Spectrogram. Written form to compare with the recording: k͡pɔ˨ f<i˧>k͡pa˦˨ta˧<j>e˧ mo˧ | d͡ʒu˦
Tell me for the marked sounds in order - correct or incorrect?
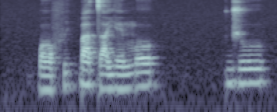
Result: incorrect, correct

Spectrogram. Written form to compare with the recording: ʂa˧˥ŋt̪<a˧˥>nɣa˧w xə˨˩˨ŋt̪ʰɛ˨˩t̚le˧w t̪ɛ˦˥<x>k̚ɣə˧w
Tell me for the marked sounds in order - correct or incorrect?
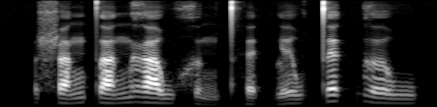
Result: correct, incorrect

